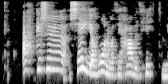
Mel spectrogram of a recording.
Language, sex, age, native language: Icelandic, female, 12, Polish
